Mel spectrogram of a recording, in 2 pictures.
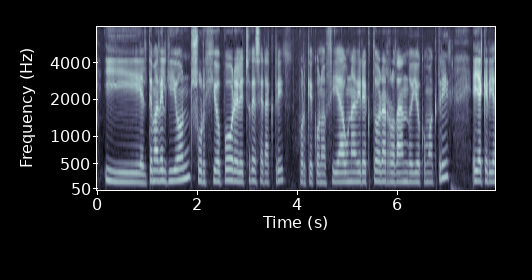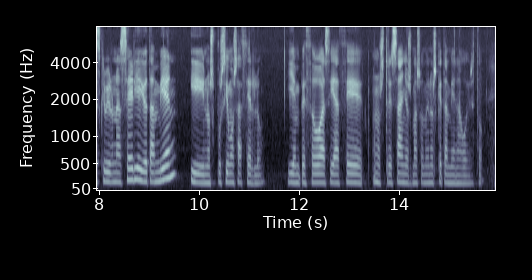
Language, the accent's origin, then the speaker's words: Spanish; Igualada, Catalonia, Spain; moved away as an adult; also born or lived in Barcelona / New York; now in Madrid, Spain; yo soy de Igualada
